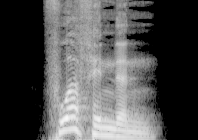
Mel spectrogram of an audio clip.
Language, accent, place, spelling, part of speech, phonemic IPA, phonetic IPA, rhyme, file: German, Germany, Berlin, vorfinden, verb, /ˈfoːɐ̯ˌfɪndən/, [ˈfoːɐ̯ˌfɪndn̩], -ɪndn̩, De-vorfinden.ogg
- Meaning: to find; discover (after having arrived somewhere or opened sth.)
